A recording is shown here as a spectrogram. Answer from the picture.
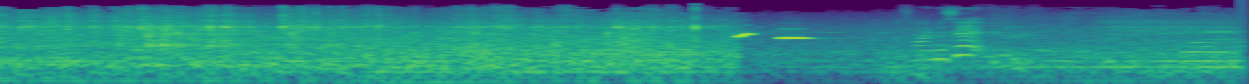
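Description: A wire shopping trolley being wheeled along, its metal basket rattling, for about the first three and a half seconds. About four seconds in comes a short rising high-pitched note, and a voice is heard briefly after it.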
